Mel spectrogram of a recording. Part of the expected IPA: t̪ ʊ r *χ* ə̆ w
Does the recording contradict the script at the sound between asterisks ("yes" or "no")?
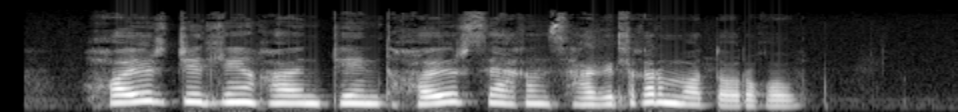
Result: yes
